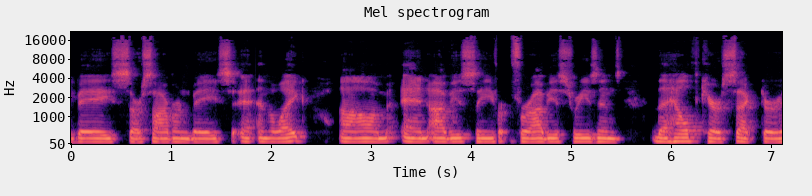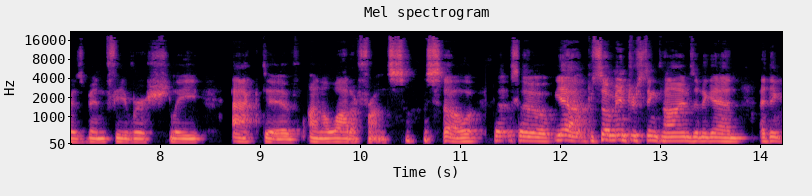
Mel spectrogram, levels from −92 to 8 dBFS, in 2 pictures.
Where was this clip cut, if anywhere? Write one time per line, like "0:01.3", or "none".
0:02.6
0:04.2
